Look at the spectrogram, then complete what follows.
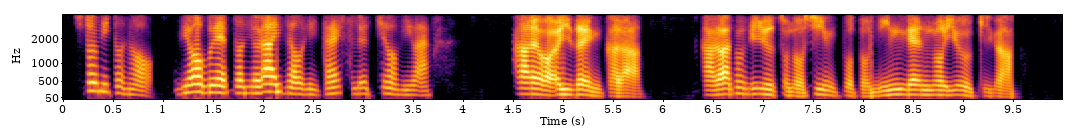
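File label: TWELP 400 bps Vocoder, Japanese speech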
